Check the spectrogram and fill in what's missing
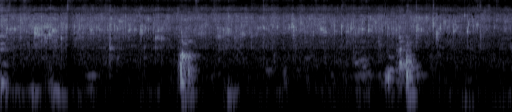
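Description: Onion frying in a pan, a steady hissing sizzle that runs throughout, broken by a couple of brief stirring scrapes, with faint voice-like sounds in the background.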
